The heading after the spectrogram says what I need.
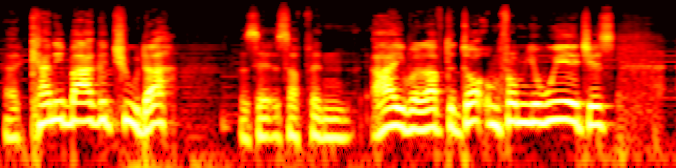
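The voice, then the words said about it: Poor put-on Newcastle accent. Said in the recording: “That's my terrible Newcastle accent”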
